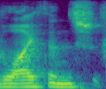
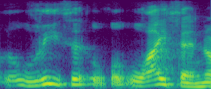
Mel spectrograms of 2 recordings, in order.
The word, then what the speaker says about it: Leithen: So Lythan, or however his name is pronounced, L-E-I-T-H-E-N, Lythan is introduced.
